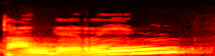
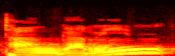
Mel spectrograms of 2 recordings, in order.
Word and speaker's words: tangerine: You say tangerine. Not tangerine. Not tangarin. It's tangerine.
